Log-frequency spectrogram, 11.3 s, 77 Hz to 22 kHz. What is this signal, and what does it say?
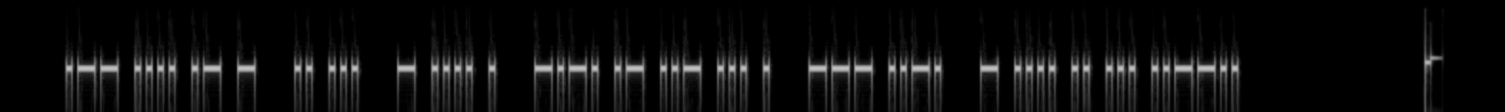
Morse code, heard as a keyed tone, about 28 wpm, 700 Hz. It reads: WHAT IS THE CAUSE OF THIS?
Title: Sentences from Top 1000 Words - Review Part 1 - 28wpm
